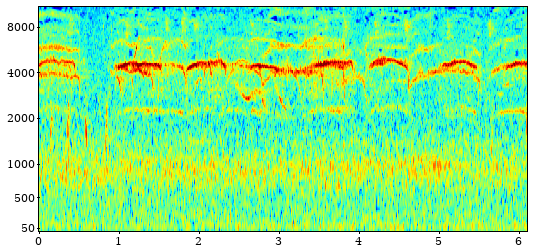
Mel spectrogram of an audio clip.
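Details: Possible brown-headed thrush calling on 2 January 2015, perhaps to declare territory, recorded with a Canon PowerShot SX60 HS; a run of sharp, high, slurred notes roughly every second above steady low background noise.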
